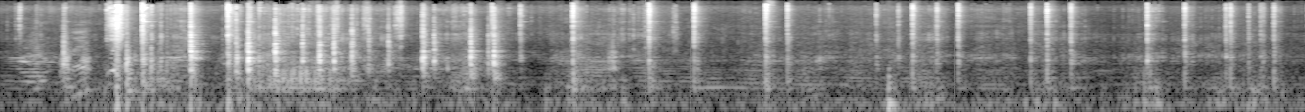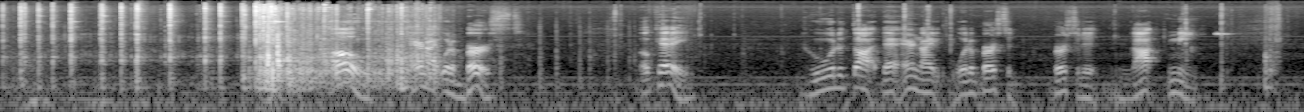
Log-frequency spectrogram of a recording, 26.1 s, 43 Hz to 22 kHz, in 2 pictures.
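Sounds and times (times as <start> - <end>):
spinning tops clacking: 0.0 - 18.2.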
